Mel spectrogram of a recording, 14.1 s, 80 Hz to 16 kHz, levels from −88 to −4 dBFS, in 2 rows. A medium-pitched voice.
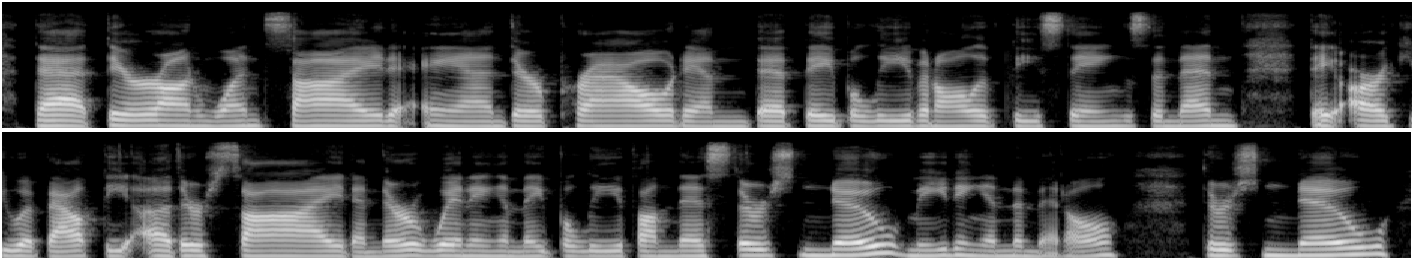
Yes: medium, 150 Hz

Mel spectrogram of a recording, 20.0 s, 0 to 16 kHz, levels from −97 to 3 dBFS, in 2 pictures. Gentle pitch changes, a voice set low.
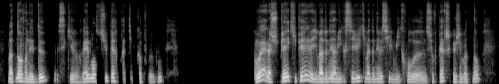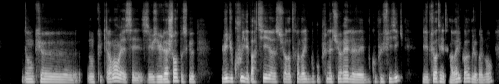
No: average, 3.0 semitones; low, 120 Hz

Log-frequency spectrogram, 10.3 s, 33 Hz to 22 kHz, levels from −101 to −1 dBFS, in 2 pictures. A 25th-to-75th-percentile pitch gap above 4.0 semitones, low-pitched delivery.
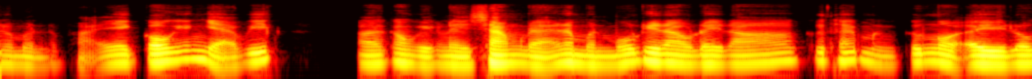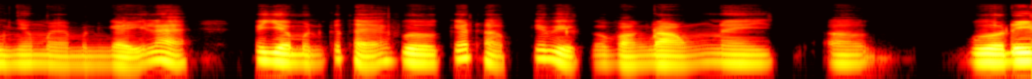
No: average, 3.0 semitones; low, 120 Hz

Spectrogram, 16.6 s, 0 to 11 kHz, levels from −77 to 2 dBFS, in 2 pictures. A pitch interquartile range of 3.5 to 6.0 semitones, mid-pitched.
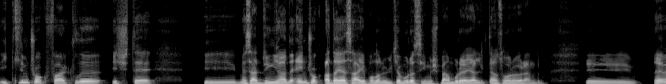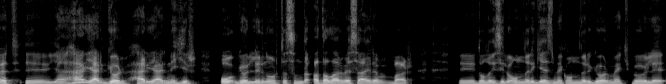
No: average, 3.1 semitones; medium, 150 Hz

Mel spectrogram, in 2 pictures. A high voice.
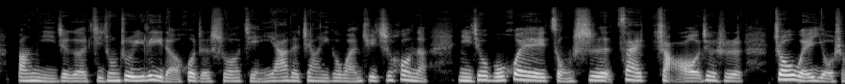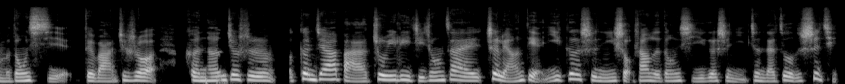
No: medium, 175 Hz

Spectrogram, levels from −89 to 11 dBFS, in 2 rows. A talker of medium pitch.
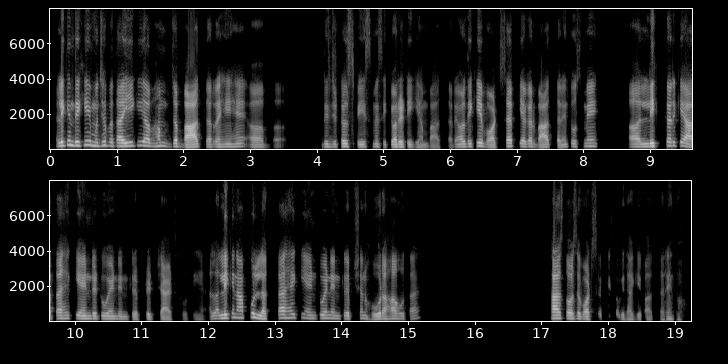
Yes: medium, 155 Hz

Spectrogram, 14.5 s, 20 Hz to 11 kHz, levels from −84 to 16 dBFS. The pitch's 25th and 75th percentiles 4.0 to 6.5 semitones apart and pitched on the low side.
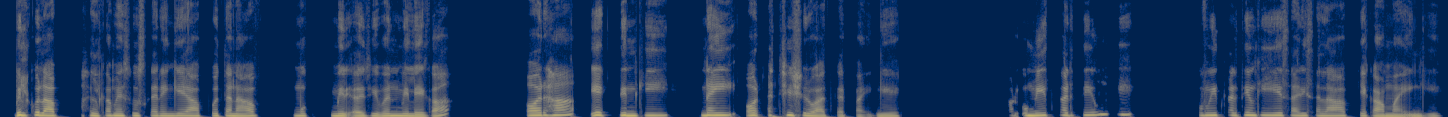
No: average, 4.4 semitones; high, 195 Hz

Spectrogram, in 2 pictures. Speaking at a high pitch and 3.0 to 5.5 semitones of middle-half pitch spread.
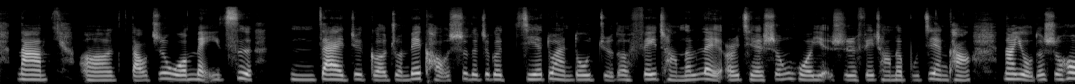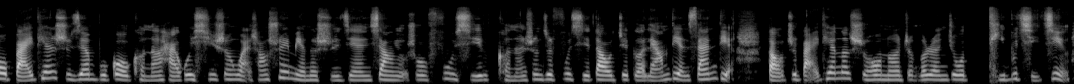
No: high, 215 Hz; narrow, 2.5 semitones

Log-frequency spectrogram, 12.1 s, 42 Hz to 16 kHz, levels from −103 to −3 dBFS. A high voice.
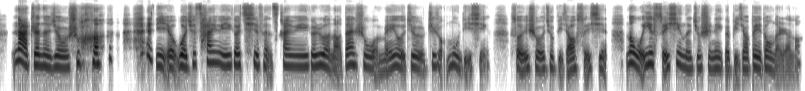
Yes: high, 215 Hz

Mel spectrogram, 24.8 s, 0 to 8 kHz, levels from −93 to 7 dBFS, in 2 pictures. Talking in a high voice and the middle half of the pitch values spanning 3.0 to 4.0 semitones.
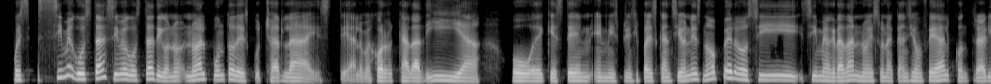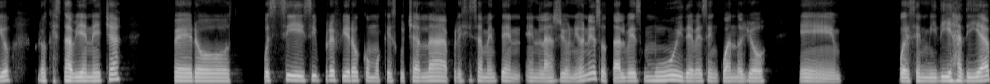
No: medium, 140 Hz; average, 3.3 semitones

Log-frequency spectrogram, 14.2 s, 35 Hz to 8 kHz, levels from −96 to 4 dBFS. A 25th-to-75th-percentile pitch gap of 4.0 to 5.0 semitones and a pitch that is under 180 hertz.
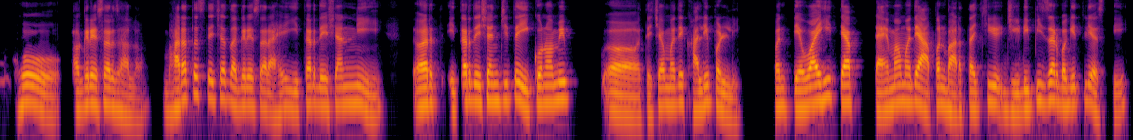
Yes: average, 4.5 semitones; low, 135 Hz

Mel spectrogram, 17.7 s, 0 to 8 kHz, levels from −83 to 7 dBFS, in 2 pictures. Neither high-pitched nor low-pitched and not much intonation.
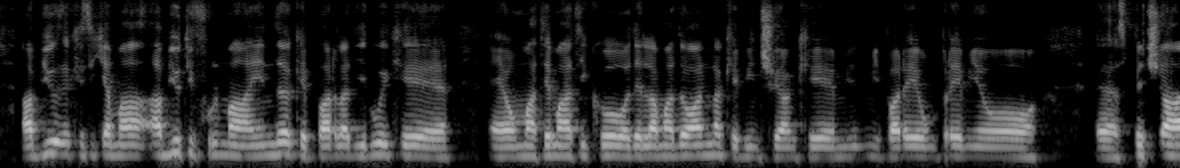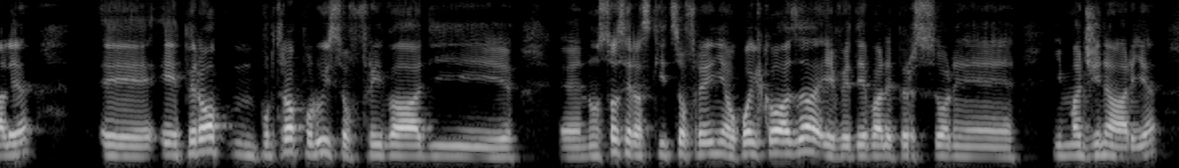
Yes: medium, 145 Hz; narrow, 2.2 semitones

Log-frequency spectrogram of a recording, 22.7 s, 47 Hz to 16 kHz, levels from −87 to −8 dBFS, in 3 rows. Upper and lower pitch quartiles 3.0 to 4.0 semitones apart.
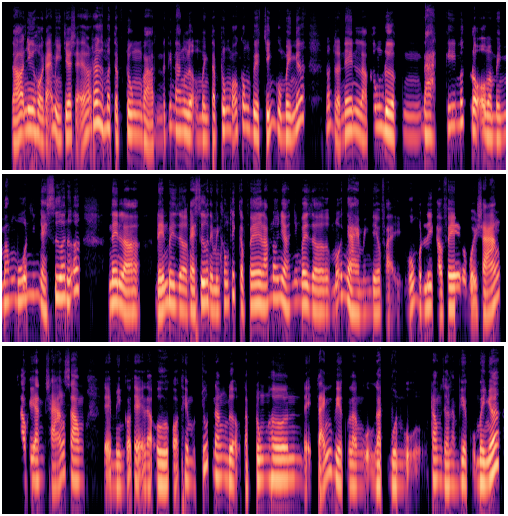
No: average, 4.5 semitones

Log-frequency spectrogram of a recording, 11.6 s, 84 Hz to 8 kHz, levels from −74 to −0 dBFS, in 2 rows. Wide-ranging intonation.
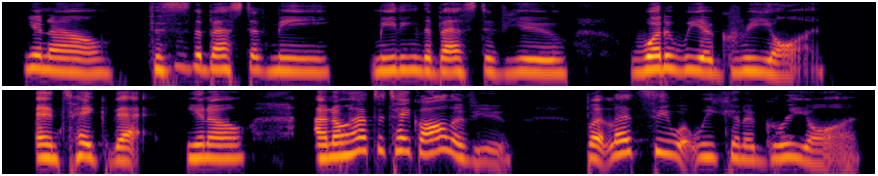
No: average, 2.7 semitones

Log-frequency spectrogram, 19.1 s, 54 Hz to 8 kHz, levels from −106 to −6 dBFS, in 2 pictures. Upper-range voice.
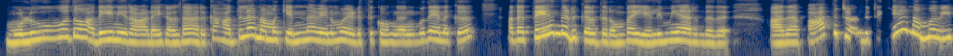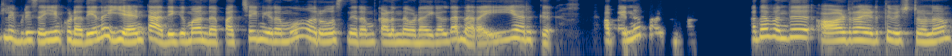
Yes: high, 215 Hz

